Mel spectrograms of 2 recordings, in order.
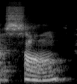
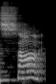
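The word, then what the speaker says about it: Sens: And LAROCHE is near Saintes, and Saintes is the beginning of, it's spelled S-E-N-S, is the beginning of Burgundy, which is the province in which Dijon lives.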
